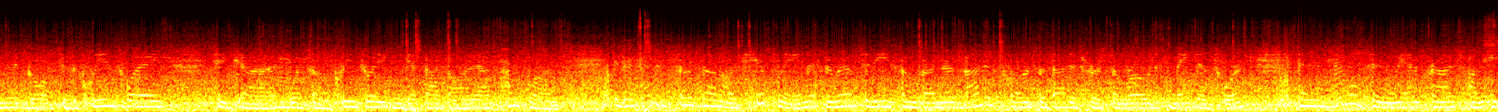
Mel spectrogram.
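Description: A voice talking without a break from the car radio, a broadcast report, over steady road and tyre noise inside a car on a wet highway.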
